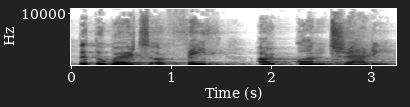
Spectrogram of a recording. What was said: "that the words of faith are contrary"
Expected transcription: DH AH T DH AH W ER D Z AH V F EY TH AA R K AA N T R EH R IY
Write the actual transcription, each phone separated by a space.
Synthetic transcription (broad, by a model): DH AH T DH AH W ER D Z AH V F EY T AA R K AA N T R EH R IY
